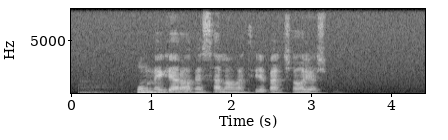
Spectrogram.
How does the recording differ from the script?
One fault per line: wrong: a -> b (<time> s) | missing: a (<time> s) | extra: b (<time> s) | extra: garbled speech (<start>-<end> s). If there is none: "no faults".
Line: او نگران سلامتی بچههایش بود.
no faults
